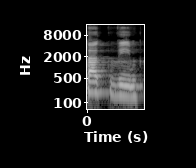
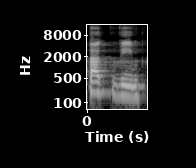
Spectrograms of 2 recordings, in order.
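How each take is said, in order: First: The q sound bounces with an echoing release. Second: The q sound bounces with an echoing release.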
